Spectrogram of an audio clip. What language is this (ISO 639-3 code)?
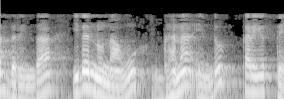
kan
